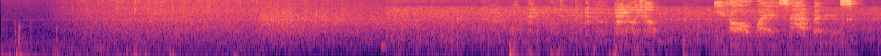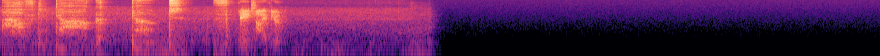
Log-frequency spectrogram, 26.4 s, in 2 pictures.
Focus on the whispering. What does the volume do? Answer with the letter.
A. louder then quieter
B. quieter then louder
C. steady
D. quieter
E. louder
E.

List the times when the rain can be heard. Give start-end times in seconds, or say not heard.
0.0-19.7.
